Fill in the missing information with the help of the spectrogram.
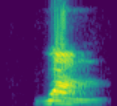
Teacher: su nombre en el alfabeto fonético internacional es vocal semiabierta posterior no redondeada · el alfabeto fonético internacional es vocal semiabierta posterior no redondeada y produce un sonido similar a nuestra a pero no es igual porque es una a más cerrada y corta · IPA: /wʌn/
